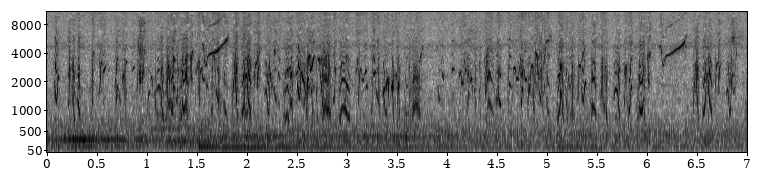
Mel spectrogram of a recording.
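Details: Stripe-throated bulbul, a wild bird singing back at a caged bird and coming down to fight it fiercely; dense, continuous bubbly chatter of short slurred notes with occasional upswept whistles.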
